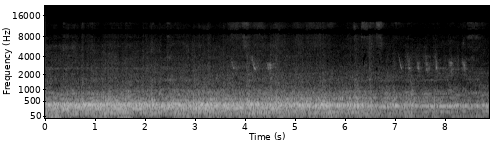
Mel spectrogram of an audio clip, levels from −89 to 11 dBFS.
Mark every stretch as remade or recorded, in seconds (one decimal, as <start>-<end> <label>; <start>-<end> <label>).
0.0-2.8 remade; 2.8-7.2 recorded; 7.2-8.9 remade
